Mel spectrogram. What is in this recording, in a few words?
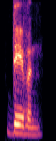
"dewan", Indian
